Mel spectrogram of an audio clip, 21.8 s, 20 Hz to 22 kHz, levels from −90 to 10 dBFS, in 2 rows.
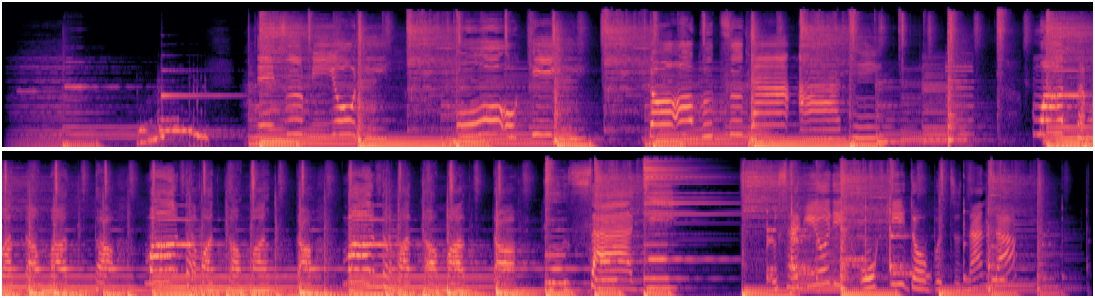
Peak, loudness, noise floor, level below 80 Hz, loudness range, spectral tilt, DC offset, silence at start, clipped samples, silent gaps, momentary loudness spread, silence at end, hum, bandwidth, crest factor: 0 dBFS; -16 LUFS; -39 dBFS; -26 dBFS; 4 LU; -4.5 dB/octave; under 0.1%; 0.25 s; under 0.1%; none; 14 LU; 0.3 s; none; 17.5 kHz; 16 dB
